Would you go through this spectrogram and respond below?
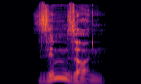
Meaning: Samson (Biblical figure)
- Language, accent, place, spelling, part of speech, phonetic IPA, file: German, Germany, Berlin, Simson, proper noun, [ˈzɪmzɔn], De-Simson.ogg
